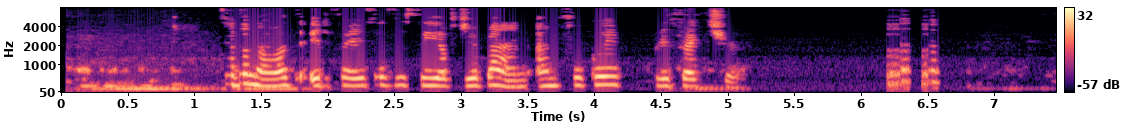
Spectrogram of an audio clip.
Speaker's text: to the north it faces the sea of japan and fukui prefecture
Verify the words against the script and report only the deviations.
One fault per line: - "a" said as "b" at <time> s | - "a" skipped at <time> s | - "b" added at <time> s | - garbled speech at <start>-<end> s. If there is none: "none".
none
